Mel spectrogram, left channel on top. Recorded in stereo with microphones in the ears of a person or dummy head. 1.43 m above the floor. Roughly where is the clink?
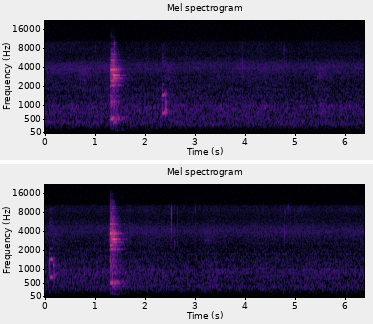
Right.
